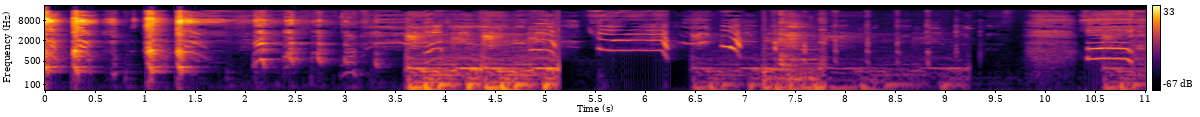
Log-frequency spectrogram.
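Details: A quick run of sharp, dry coughs, then upbeat music and laughter: ordinary, light-hearted coughing.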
